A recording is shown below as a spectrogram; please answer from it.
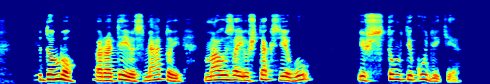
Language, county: Lithuanian, Panevėžys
